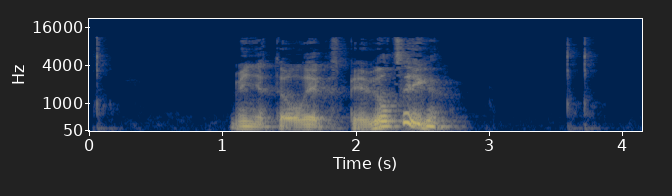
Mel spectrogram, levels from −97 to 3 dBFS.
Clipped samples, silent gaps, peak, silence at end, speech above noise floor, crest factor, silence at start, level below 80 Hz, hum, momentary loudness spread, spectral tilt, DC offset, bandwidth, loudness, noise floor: under 0.1%; none; -14 dBFS; 1.4 s; over 61 dB; 20 dB; 1.1 s; -60 dBFS; none; 11 LU; -7.5 dB/octave; under 0.1%; 11.5 kHz; -30 LUFS; under -90 dBFS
